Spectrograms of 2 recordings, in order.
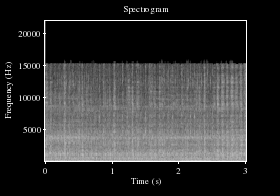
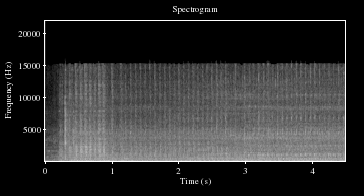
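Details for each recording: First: Yamaha Factor 125 single-cylinder at idle after rocker (valve clearance) adjustment: light, irregular tapping over the steady low putter, a knock now coming from around the exhaust pipe area; cause suspected, not confirmed. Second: Yamaha Factor 125 single-cylinder motorcycle idling after the valve rockers were adjusted: it starts and settles into a steady, even idle with no valve tapping.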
